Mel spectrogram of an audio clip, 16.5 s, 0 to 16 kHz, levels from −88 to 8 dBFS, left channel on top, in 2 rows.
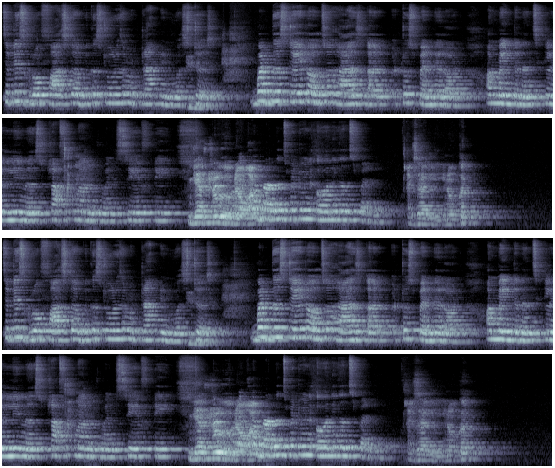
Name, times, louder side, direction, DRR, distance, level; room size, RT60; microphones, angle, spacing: voice 1, 0.0-3.1 3.7-6.8 7.3-11.1 11.4-13.9, right 2 dB, 40° right, -4 dB, 1.7 m, -21 dB
voice 2, 3.3-3.7 9.2-9.6 11.0-12.1 14.3-15.2, right 1 dB, 55° left, 0 dB, 1.1 m, -22 dB
7.5 x 3.9 x 3.5 m, 1.0 s
head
